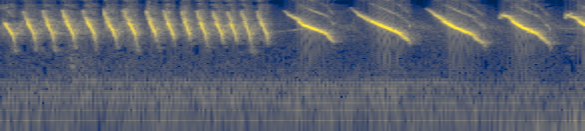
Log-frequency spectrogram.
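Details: Canary giving a sharp roll for tutoring young canaries: rapid buzzy trill for over a second, then four slow descending whistled notes spaced about half a second apart.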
